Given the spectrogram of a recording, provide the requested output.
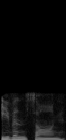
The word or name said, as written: evensong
